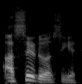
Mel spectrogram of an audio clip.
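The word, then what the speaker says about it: assiduous: Plus actual में इस word की डेफिनेशन क्या होती है, जैसे कि इसका प्रोनाउंसिएशन है असिडुअस, यानी कि इसका अर्थ क्या निकलता है, हार्ड वर्किंग।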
